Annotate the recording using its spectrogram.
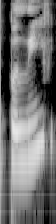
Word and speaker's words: believe: 好，接下来就是 believe you can have it，believe b e l i e v e believe。就是说，只相信。那这个字呢，有些人会念成 believe 或 believe 哦，就是那个 b e 的声音呢，稍微轻一点。重点是在那个 leave 上面。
